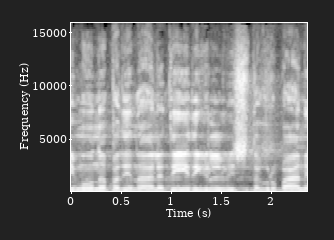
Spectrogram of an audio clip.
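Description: A man's voice speaking into a microphone in a level, near-monotone, almost intoned delivery, running without a pause.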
